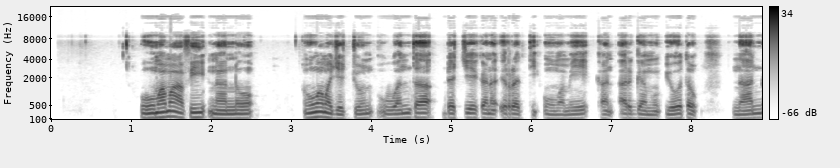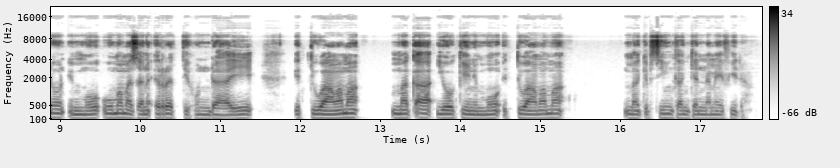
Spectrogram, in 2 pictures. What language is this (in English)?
Oromo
